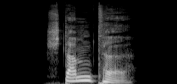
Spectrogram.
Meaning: inflection of stammen: 1. first/third-person singular preterite 2. first/third-person singular subjunctive II
- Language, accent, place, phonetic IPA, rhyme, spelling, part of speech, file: German, Germany, Berlin, [ˈʃtamtə], -amtə, stammte, verb, De-stammte.ogg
